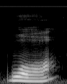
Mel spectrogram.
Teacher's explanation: I is wo, and it's got the down and up again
